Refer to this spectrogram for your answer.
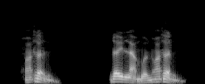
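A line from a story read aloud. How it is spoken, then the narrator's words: Stunned muttering. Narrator (Vietnamese): Như rồng sững sờ, lẩm bẩm nói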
